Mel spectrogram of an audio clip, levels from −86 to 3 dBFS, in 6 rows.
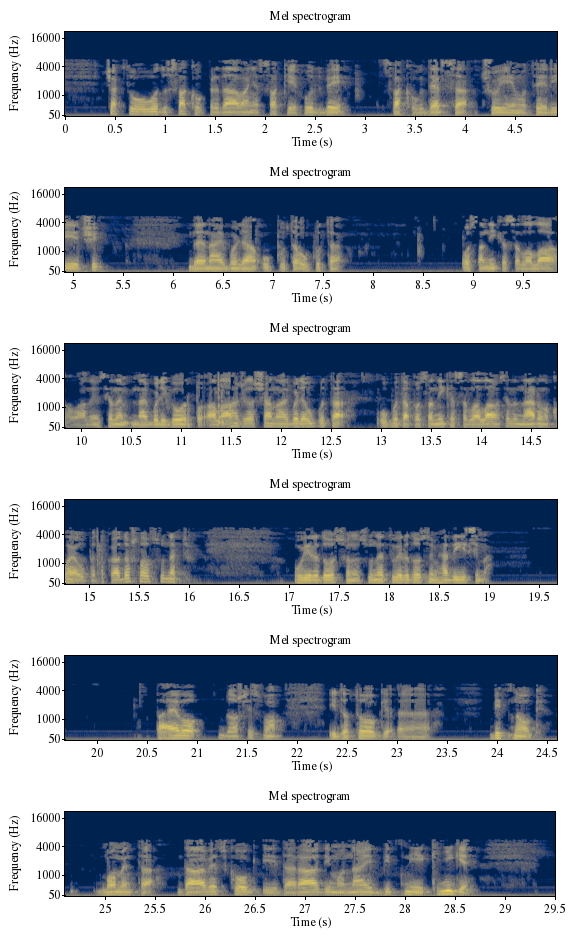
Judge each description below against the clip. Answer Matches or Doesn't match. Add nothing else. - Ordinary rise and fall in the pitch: Doesn't match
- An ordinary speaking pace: Matches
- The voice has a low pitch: Matches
